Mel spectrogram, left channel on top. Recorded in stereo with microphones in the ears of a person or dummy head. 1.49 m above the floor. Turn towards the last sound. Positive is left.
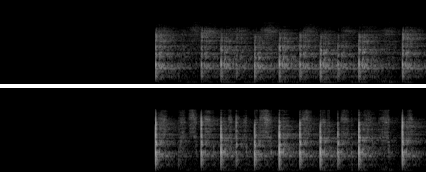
turn(degrees=-80)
